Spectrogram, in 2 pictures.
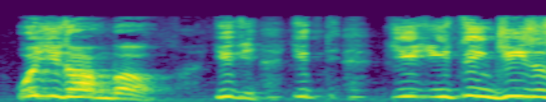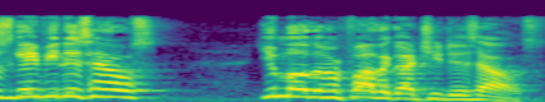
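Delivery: high, loud indignant outburst; scolding, outraged dad voice; mad dad. Retold or imitated. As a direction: imitate an angry father sputtering. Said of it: "and he was mad".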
